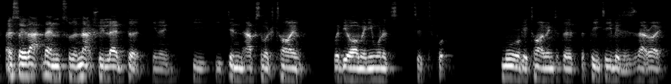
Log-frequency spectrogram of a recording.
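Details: Adult man; typical speech.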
